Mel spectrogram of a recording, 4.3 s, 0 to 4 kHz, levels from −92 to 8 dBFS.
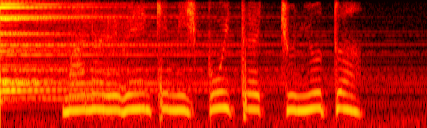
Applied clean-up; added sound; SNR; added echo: none; Crash cymbal; -2 dB; none.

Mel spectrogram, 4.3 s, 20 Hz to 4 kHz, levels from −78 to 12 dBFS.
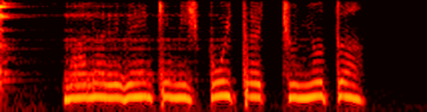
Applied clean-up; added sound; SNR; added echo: neural mask model RNNoise.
